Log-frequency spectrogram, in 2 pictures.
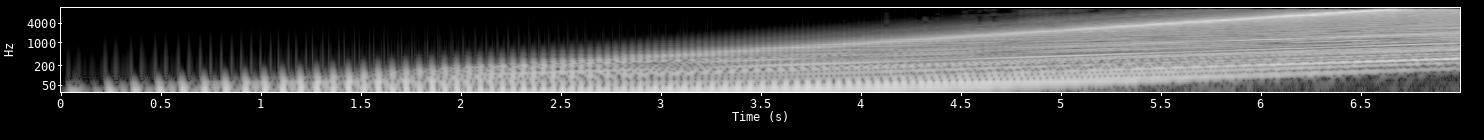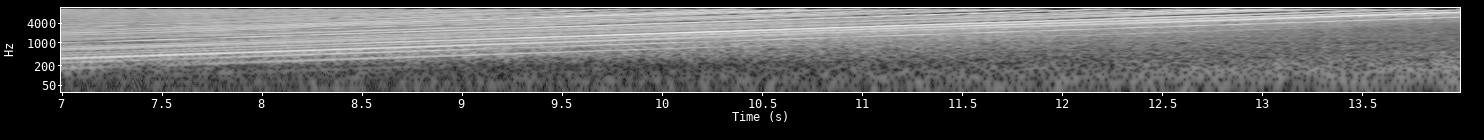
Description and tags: Riser Pitched 06
Riser made with Massive in Reaper. Eight bars long.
